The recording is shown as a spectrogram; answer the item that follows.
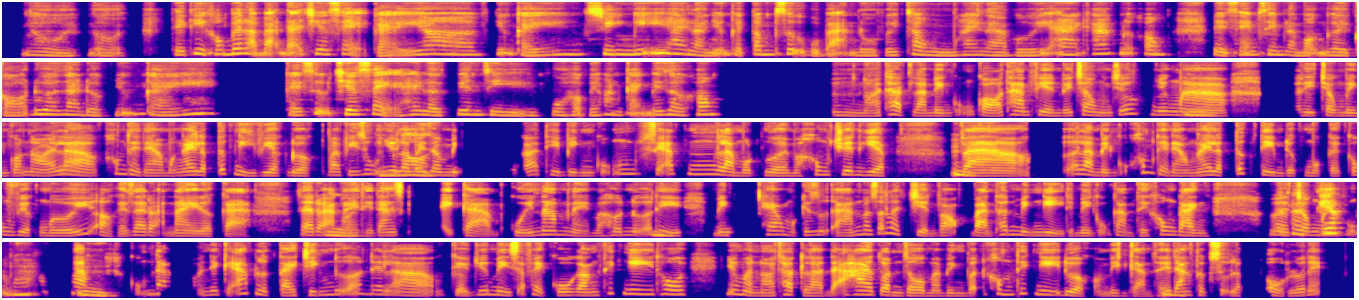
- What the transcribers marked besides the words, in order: other background noise; tapping; "nhạy" said as "ạy"
- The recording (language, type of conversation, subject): Vietnamese, advice, Thay đổi lịch làm việc sang ca đêm ảnh hưởng thế nào đến giấc ngủ và gia đình bạn?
